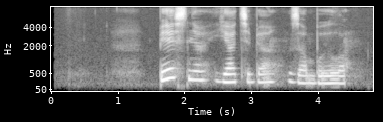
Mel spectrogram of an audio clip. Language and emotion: Russian, sad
